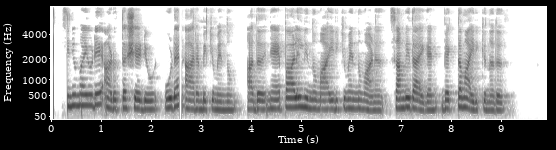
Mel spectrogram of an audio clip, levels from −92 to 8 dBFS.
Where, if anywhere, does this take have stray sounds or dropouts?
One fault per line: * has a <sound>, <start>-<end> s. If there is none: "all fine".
* has a dropout, 2.6-2.6 s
